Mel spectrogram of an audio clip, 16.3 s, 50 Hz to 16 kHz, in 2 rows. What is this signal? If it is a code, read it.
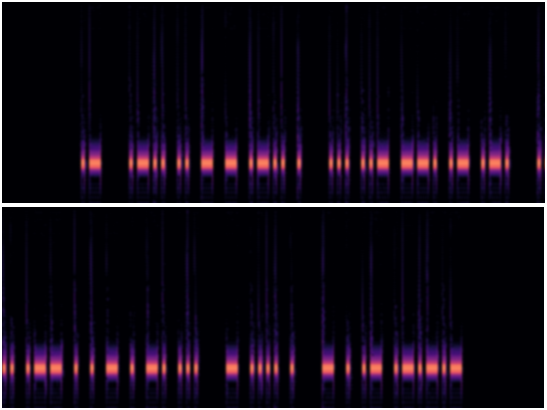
Morse code, heard as a keyed tone, about 20 wpm, 700 Hz. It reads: A LITTLE SUGAR SWEETENS THE TEA.
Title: Sentences with 2-Word Phrases - 20wpm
